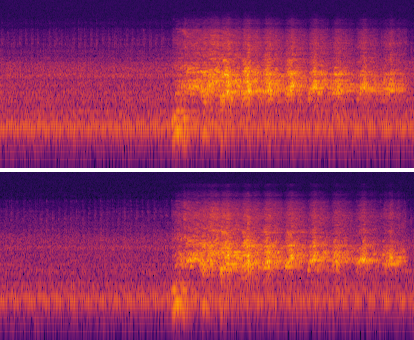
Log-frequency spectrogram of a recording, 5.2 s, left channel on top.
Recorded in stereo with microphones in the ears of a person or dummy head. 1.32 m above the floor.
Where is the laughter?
75° right (ahead or behind), 1.4 m; by 5.1 s 45° right (ahead or behind), 1.7 m.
